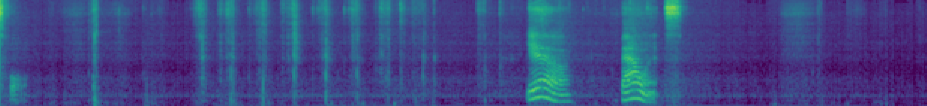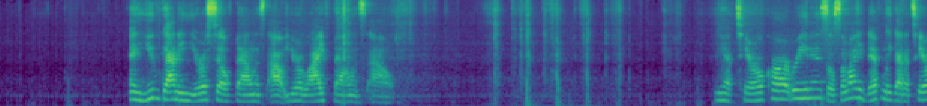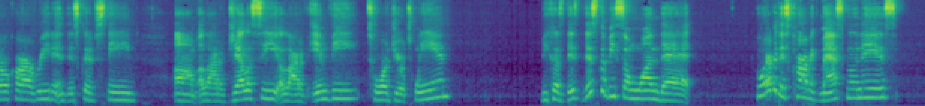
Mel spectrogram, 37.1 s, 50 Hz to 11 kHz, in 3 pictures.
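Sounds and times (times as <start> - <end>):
cards being shuffled: 1.1 - 6.8, 16.8 - 18.2, 18.8 - 21.7.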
